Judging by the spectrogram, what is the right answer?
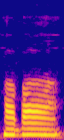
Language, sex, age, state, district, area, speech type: Bodo, male, 60+, Assam, Chirang, rural, spontaneous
